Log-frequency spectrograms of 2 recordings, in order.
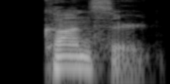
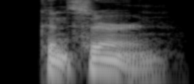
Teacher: The first word has a stressed first syllable, and the second word has a stressed second syllable. In the first word, the C-O-N sounds like con, and in the second word, the C-O-N sounds like kun.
